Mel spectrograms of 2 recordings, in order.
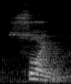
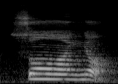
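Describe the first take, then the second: First: Said in the usual way. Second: SO - NHO, both syllables drawn out; teacher sounding out SO-NHO; split into syllables. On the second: Shown as a demonstration. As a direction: say sonho slowly in two pieces, SO, NHO. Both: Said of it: "dois pedacinhos".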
